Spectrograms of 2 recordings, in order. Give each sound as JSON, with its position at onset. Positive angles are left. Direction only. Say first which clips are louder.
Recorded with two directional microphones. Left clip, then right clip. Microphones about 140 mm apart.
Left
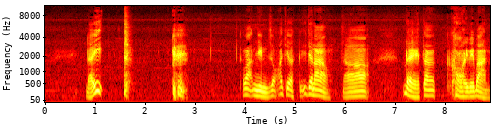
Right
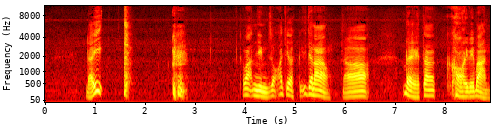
{"t": 0.8, "sound": "dog", "louder": "left 3 dB", "side_deg": -30}
{"t": 2.5, "sound": "throat clearing", "louder": "left 7 dB", "side_deg": -20}
{"t": 3.9, "sound": "speech", "louder": "left 2 dB", "side_deg": -20}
